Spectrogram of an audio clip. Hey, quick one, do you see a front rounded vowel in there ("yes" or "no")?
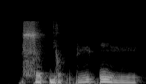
yes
